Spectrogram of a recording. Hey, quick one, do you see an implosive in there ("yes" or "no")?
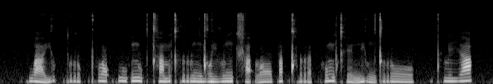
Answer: no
